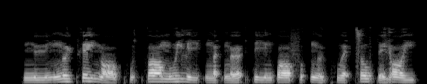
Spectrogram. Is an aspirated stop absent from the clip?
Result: no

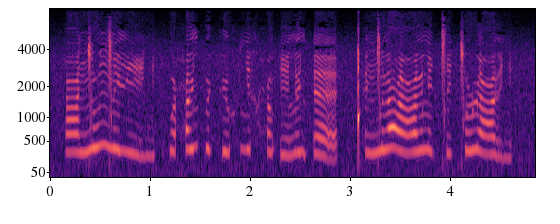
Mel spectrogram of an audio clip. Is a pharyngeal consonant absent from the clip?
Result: no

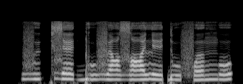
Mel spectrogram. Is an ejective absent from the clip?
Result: yes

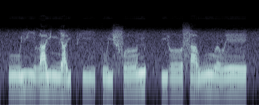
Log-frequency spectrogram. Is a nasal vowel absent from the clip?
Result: yes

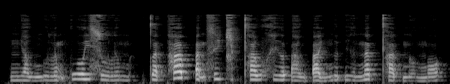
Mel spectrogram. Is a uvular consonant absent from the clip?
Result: yes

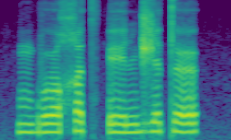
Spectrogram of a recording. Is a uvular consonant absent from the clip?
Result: no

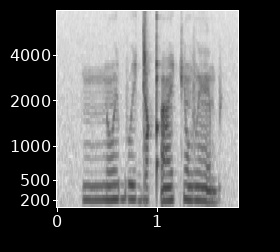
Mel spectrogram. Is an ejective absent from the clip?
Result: no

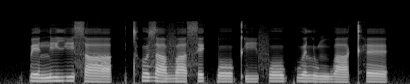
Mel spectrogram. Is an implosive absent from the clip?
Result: yes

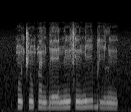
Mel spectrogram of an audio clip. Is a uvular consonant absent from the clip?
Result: yes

